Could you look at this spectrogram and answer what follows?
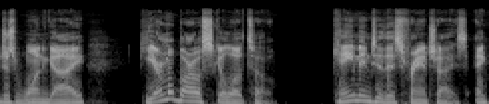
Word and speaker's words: Guillermo Barros Schelotto: Guillermo Barros Schelotto is actually how they say it.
